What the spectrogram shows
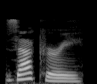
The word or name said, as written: zackery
